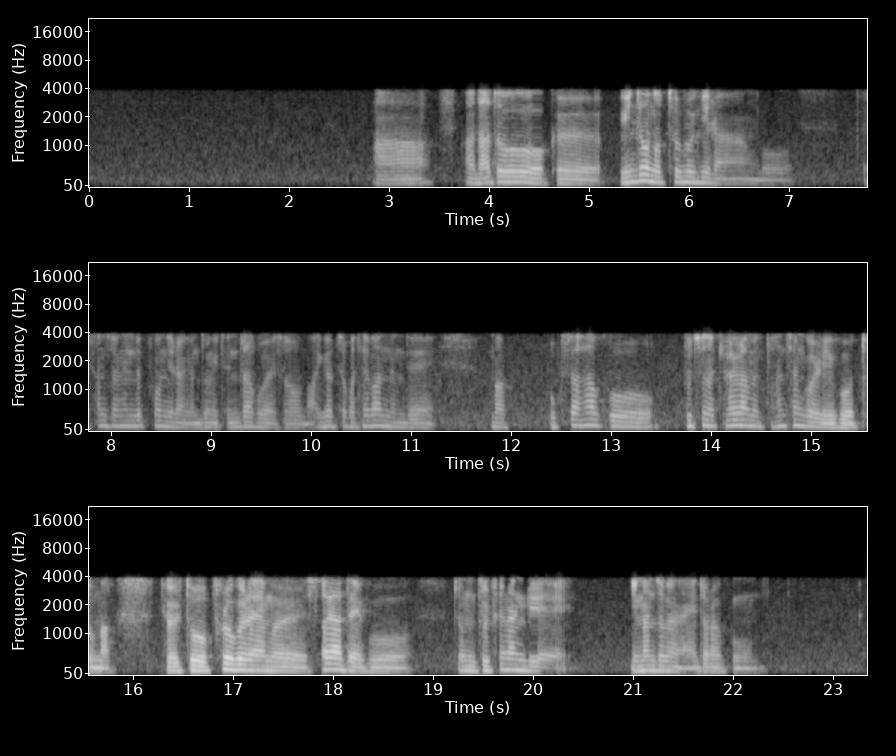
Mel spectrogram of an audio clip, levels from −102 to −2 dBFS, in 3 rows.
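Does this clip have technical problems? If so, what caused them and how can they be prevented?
Yes. Throughout, the iLBC codec sets a hard ceiling at 4 kHz on a spectrogram and gives the speech a rough, synthetic edge, consistent with its 15.2 kbps mode. Prevent this by negotiating a wideband codec such as Opus.

Lost iLBC frames occur at 4.47–4.58 s (80 ms), 12.96–13.02 s (40 ms), 17.86–17.92 s (40 ms) and 20.00–20.07 s (60 ms). Each gap matches whole 20 ms frames. The decoder repeats the last pitch cycle with added noise, which sounds like a brief buzzy held vowel. On a spectrogram these gaps show as smeared, evenly repeating harmonics, and on the waveform as a run of near-identical periods. Prevent this with forward error correction or a better-provisioned network path.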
